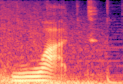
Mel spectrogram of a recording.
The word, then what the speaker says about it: what: Muchos pronuncian esta palabra what, Pero aquí la W se pronuncia U, la H es muda. What.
